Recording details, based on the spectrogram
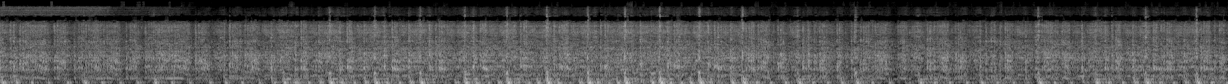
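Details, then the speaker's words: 1943 Willys Go Devil WWII engine after adjusting distributor timing. Rapid cranking chatter with a few weak firing bursts and some starter grind; it is trying to go but won't catch as the battery fades. "Got a little bit of starter grind there, so that means it was trying to go."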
